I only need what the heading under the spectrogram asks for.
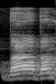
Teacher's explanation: بابم یہاں پر دیکھیے تنوین کے بعد میم ہے، حروف یومین میں سے، تنوین کو میم سے ملا کر غنہ کے ساتھ پڑھیں گے، اس کو ادغام ناقص کہتے ہیں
